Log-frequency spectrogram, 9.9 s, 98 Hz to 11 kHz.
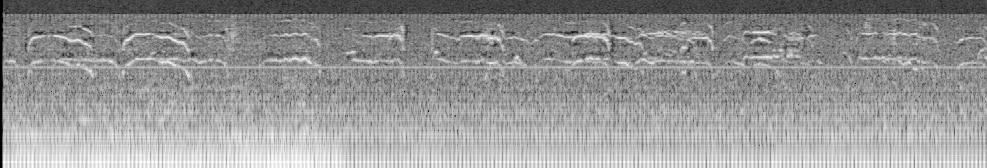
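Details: Peregrine falcon in Lublin on 23 April 2024, calling while wanting to feed its chicks: faint, fast run of thin whining notes with sharp downward tails, repeated several times a second, over steady low humming background noise.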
